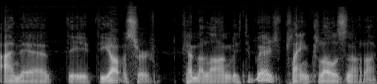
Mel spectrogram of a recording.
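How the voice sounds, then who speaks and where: Speaking in a Dublin accent at a very fast pace, a man uses a very deep, low pitch with vocal fry. The sound is dry and close, with no echo. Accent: Dublin Irish. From Ireland, Dublin. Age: 60s. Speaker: harmonica player. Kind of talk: interview.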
